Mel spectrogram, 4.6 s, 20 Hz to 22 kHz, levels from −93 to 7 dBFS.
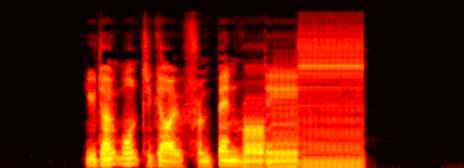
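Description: From 2.39 s to 4.64 s the speech becomes robotic sound from repeated short buffers: a rigid, metallic buzz fixed at 66.8 Hz, likely from a short chunk of roughly 15 ms being looped throughout. Unlike a stutter, the fixed pitch persists while the speech contour faintly continues.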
